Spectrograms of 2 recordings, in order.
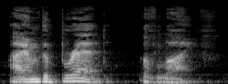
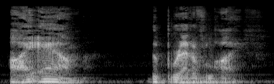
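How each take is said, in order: First: The stress is on bread. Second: The stress is on I am.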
